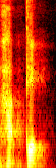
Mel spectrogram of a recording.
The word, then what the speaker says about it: Habib: Itu di harakatnya kitab itu ada yang nulis khubb. L yang benar. Oh, nggih. Yang benar itu bacanya Habib.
